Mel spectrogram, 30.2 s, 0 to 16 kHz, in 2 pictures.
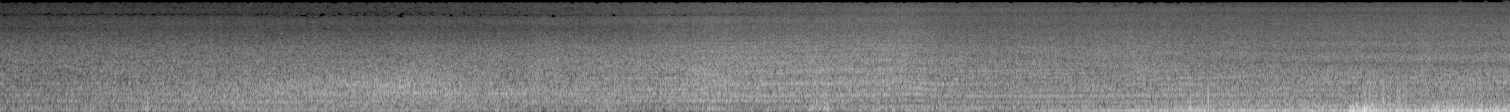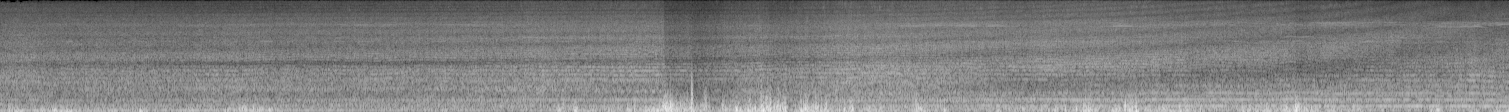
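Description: DJI Mavic 2 Pro quadcopter descending to land, its propeller whine growing steadily louder as it comes close. Low rumbling buffets join in from about ten seconds in and are strongest a little past twenty seconds.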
